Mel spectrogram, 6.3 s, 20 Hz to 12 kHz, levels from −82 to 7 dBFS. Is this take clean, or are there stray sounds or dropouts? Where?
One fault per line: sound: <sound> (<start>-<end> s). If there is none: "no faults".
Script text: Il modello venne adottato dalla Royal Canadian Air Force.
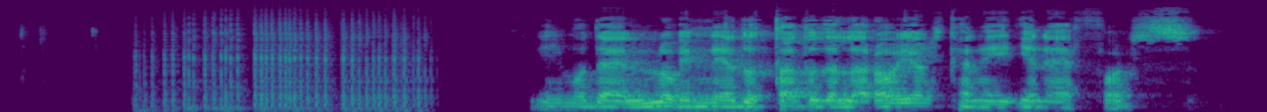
sound: squeak (0.7-2.2 s)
